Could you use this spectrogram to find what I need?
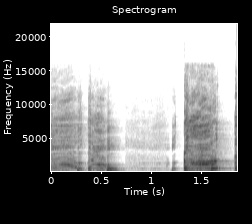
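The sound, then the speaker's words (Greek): A man coughs several times in quick, harsh bursts, with a short quiet gap in the middle. The coughs are fairly loud and stand alone with no talk. “Δεν τους κάνουν τους βήχες όπως παλιά, έτσι, αντρικούς, αρενοπούς.”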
